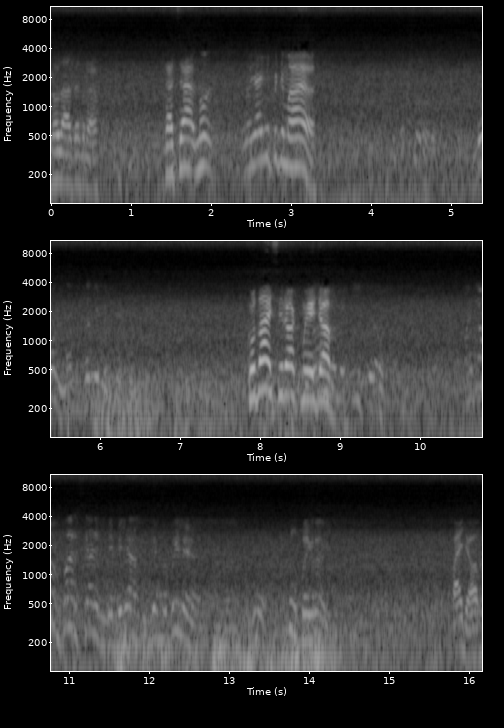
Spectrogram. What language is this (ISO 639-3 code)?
rus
